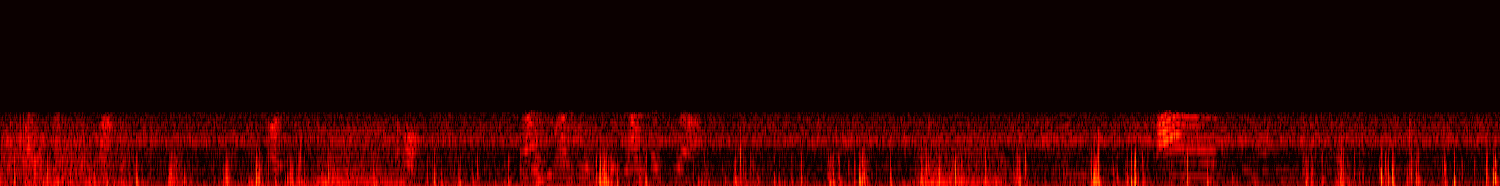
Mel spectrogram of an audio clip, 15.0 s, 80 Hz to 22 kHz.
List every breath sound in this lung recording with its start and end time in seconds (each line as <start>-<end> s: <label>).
3.01-4.14 s: inhalation
9.19-10.32 s: inhalation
